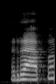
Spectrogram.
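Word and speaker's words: wrapper: कि उसने बनाई थी, रैपर मतलब जो छिलका था चॉकलेट का, डब्लू साइलेंट है इसमें, रैपर ऑफ द चॉकलेट,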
